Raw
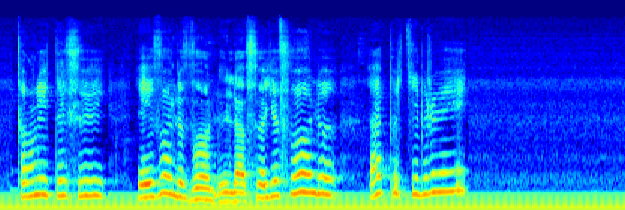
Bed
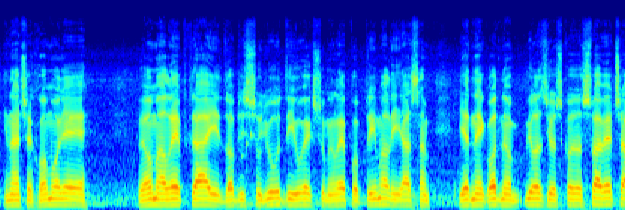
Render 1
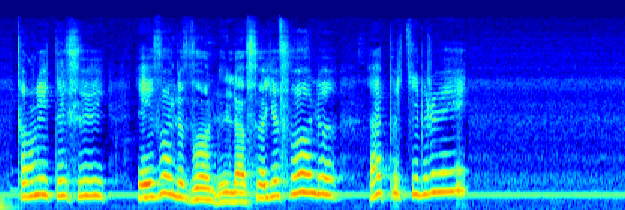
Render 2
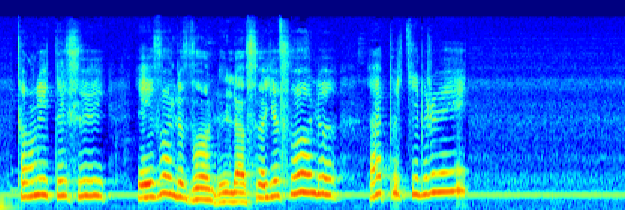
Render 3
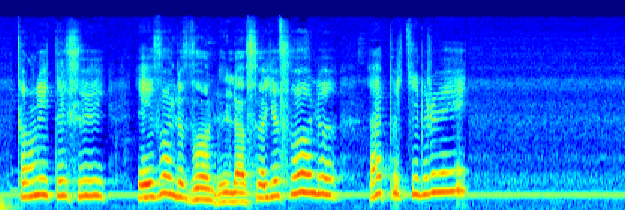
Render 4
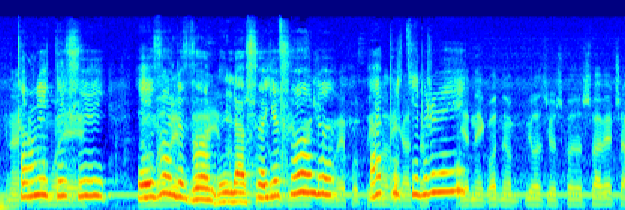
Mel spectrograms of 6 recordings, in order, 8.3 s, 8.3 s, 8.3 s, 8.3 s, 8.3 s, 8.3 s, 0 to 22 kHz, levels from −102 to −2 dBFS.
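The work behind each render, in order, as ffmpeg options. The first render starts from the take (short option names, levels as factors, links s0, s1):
-af "bandreject=f=60:t=h:w=4,bandreject=f=120:t=h:w=4,bandreject=f=180:t=h:w=4,bandreject=f=240:t=h:w=4"
-af "volume=1.88"
-af anull
-filter_complex "[1:a]volume=0.266[s0];[0:a][s0]amix=inputs=2:normalize=0"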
